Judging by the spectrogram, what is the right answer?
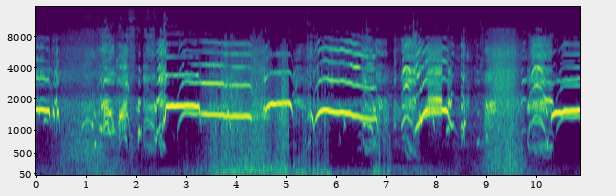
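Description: Two women screaming on a slingshot ride, a string of about six long, high-pitched screams, with some laughing between them. A low wind rumble lies underneath from the ride's speed.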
